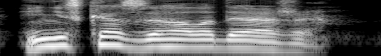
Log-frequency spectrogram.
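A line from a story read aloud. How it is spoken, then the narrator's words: Bitter sigh. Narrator (Russian): горько вздохнул Лодька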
